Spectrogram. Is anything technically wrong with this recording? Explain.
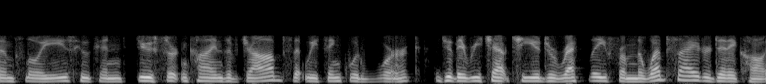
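Yes. Throughout, the speech carries Bluetooth CVSD headset codec damage: a 150 Hz to 3.6 kHz band with nothing above 3.8 kHz, plus scratchy sibilants and granular hiss from one-bit slope tracking, which fits a 64 kbit/s link.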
